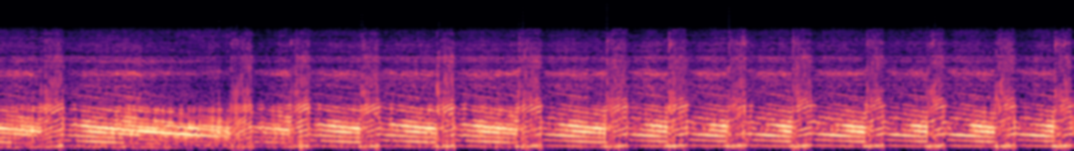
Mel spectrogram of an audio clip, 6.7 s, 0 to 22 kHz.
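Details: Tanaka PowerMate PMS340 pruning saw two-stroke, cold engine, after repairing a failed fuel delivery system that stopped it revving: repeated quick throttle blips, pitch climbing and dropping, picking up and returning to idle cleanly.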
